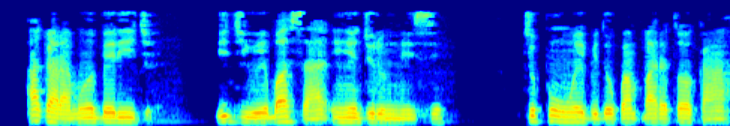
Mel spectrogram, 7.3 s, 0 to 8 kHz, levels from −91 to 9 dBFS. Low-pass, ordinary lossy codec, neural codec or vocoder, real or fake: 7.2 kHz; MP3, 24 kbps; none; real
